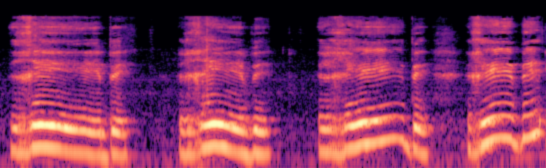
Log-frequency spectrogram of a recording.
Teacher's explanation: So in Levantine Arabic, we pronounce the A as a E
